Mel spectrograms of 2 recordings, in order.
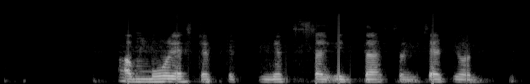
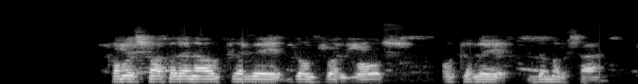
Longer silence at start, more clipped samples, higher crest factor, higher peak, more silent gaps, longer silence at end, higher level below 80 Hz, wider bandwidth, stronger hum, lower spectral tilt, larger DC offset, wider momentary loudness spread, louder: about the same, 1.2 s vs 1.15 s; neither; first, 20 dB vs 14 dB; second, -8 dBFS vs 0 dBFS; neither; first, 0.5 s vs 0.35 s; about the same, -56 dBFS vs -58 dBFS; first, 10 kHz vs 4.8 kHz; neither; about the same, -8 dB/octave vs -8 dB/octave; neither; about the same, 12 LU vs 12 LU; second, -26 LUFS vs -15 LUFS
